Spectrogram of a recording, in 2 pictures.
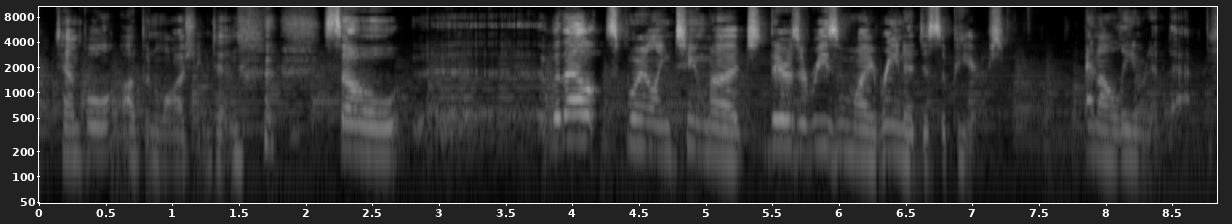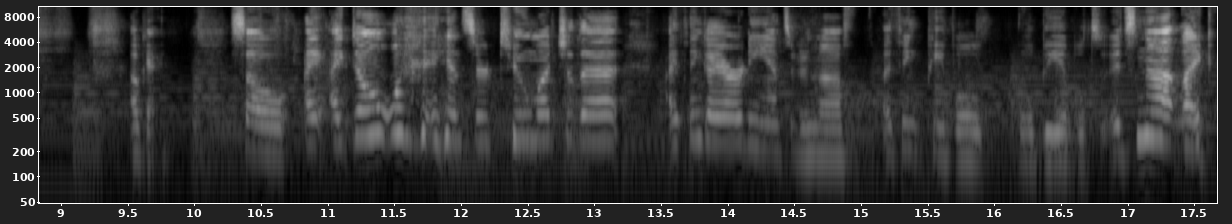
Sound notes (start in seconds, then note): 9.2 snickers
